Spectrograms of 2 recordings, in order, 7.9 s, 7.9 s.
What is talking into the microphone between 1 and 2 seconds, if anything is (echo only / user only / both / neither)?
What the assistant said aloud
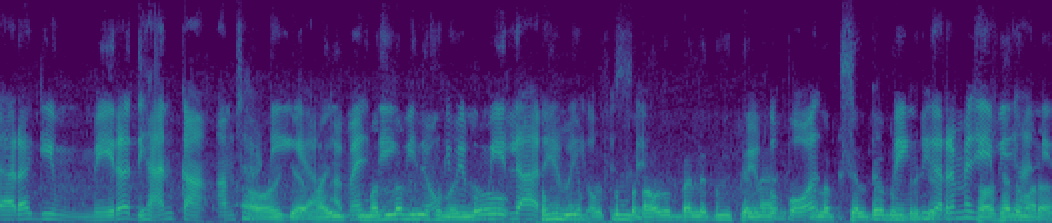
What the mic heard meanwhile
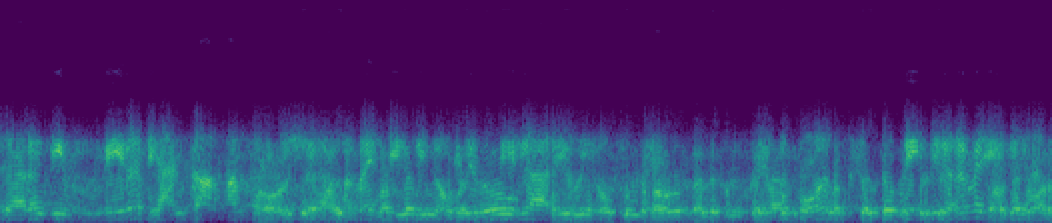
echo only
